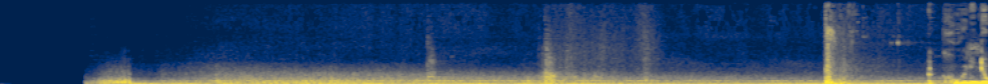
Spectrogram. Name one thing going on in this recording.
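A fluorescent light hums steadily.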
